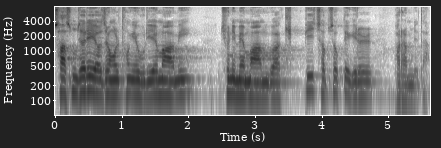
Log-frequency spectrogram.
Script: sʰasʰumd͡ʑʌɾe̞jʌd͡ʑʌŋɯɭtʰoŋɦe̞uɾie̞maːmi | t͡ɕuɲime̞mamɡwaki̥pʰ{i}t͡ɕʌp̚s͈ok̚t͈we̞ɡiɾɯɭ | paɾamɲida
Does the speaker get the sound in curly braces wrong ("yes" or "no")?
no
